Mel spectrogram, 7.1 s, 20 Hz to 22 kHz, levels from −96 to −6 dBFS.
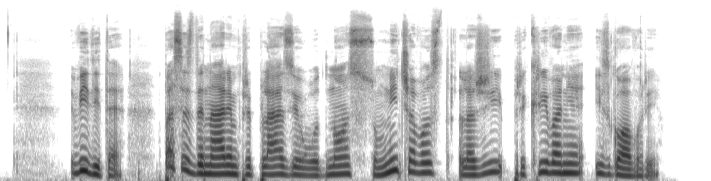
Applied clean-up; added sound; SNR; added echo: neural mask model Resemble Enhance denoiser.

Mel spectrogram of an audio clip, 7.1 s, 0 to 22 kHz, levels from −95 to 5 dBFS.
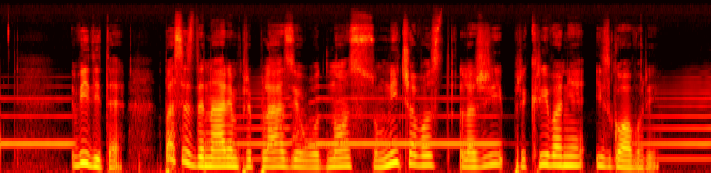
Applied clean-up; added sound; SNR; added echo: none; Brass instrument; 13 dB; none.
